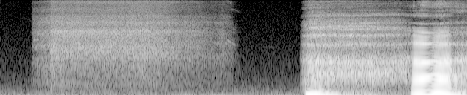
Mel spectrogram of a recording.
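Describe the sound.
A deep breath drawn in outdoors in the woods: a long, airy hiss of about two seconds, followed after a short pause by a person speaking.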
